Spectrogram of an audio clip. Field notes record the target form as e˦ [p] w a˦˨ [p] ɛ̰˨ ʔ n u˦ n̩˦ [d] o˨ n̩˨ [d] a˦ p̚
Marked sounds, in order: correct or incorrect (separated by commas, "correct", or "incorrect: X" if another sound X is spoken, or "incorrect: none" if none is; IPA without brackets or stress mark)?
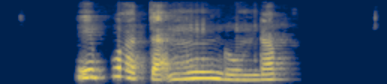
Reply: correct, incorrect: t, correct, correct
